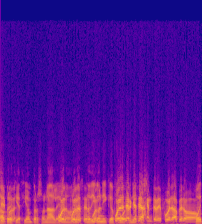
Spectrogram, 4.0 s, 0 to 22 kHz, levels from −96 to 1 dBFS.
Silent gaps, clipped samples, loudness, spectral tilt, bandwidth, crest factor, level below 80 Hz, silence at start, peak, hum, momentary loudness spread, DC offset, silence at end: none; under 0.1%; -22 LUFS; -5.5 dB/octave; 11 kHz; 16 dB; -56 dBFS; 0 s; -8 dBFS; none; 8 LU; under 0.1%; 0 s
